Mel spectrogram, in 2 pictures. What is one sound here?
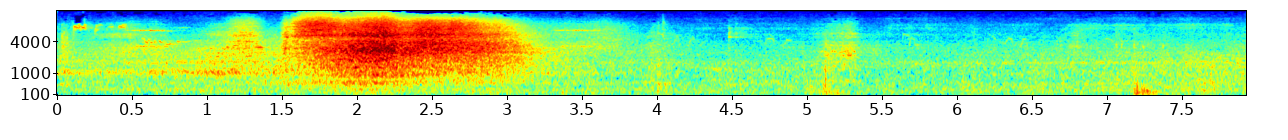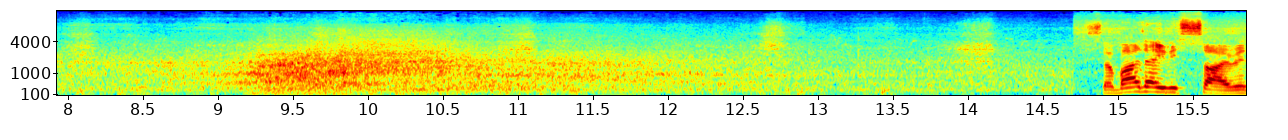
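A steam locomotive chuffs and hisses as it pulls away.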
